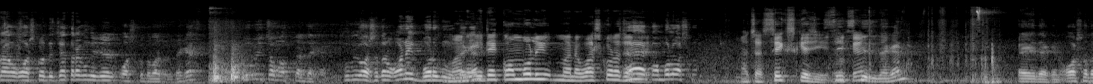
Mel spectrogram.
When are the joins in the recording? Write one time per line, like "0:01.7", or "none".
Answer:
0:06.9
